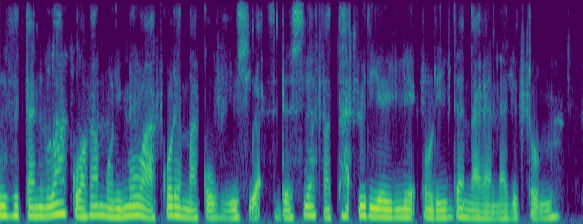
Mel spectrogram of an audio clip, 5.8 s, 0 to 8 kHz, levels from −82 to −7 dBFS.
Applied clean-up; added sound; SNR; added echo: neural diffusion model UNIVERSE++.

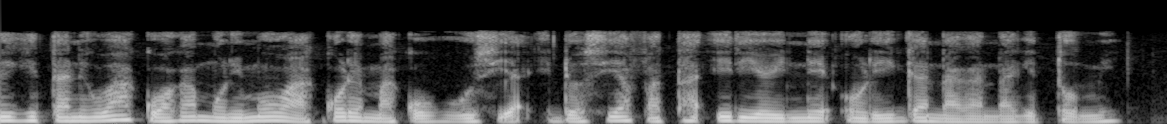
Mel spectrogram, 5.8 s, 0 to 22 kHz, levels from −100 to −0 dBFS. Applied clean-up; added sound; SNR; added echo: none; none; none; none.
